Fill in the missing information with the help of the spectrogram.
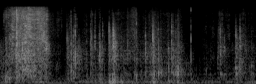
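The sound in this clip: A paper envelope is torn open. A loud crinkling rip at the start gives way to scattered softer rustles and crackles of paper.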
